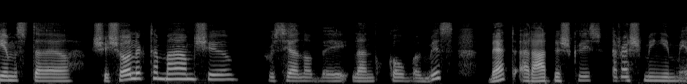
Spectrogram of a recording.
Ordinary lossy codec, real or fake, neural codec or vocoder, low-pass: MP3, 64 kbps; fake; codec, 16 kHz, 0.5 kbps, X-Codec, HuBERT features, trained on LibriSpeech; 7.2 kHz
